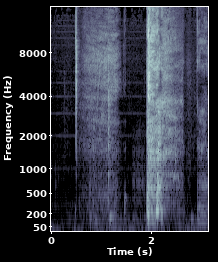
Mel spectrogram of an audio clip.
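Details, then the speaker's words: Cough from an adult gamer recording commentary, saying it is as bad as it gets for him. "and yes you can hear my cough this is as bad as it gets for me"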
